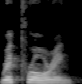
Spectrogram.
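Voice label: "rip-roaring", English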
